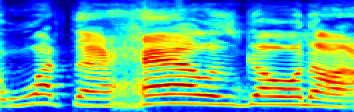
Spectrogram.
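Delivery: slow, loud, high incredulous question; mock outrage and shock. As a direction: stretch it out in hammed-up disbelief. Voices everyone's shock.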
